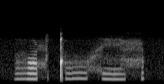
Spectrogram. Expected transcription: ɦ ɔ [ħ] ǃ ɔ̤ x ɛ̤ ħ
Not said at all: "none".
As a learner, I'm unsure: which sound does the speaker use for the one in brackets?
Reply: ħ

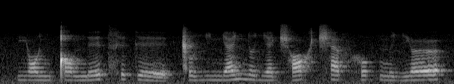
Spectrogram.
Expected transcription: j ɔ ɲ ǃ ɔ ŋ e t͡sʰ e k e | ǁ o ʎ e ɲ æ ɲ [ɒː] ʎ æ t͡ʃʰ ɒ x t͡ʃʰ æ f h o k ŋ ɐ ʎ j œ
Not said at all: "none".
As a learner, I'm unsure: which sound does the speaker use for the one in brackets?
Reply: ɒ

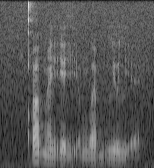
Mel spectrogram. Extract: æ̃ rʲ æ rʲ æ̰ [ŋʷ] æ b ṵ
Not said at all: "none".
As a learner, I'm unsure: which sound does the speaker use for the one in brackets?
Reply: ŋʷ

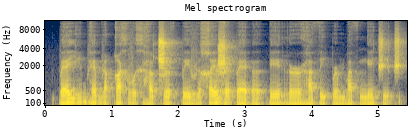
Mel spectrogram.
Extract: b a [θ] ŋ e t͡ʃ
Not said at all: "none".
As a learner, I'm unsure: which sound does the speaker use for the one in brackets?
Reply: θ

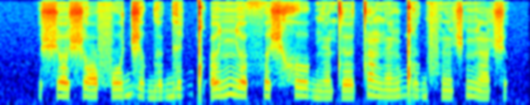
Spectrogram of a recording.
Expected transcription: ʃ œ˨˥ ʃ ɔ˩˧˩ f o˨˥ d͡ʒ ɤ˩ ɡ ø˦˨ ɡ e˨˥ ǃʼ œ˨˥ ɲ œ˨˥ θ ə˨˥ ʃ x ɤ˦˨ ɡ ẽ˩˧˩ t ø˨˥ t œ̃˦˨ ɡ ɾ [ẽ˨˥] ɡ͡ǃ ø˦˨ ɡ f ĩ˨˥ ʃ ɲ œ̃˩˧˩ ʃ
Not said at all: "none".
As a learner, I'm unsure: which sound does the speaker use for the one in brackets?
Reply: ẽ˨˥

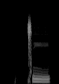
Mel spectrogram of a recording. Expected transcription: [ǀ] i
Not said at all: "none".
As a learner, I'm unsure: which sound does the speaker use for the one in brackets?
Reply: ǀ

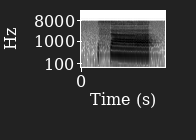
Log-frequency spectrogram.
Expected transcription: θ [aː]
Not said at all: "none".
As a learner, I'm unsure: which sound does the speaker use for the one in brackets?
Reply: aː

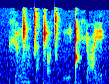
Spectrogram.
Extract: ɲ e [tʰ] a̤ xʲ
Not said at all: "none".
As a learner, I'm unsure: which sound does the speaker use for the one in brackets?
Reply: ǃ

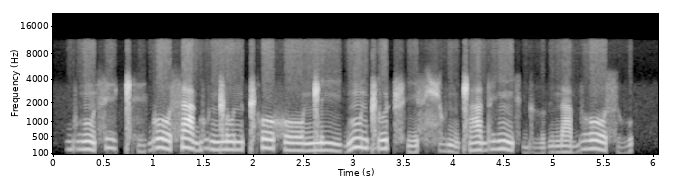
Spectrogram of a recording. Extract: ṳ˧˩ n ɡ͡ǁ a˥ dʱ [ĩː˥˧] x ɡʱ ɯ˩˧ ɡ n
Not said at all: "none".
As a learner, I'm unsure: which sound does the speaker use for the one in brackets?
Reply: ĩː˥˧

